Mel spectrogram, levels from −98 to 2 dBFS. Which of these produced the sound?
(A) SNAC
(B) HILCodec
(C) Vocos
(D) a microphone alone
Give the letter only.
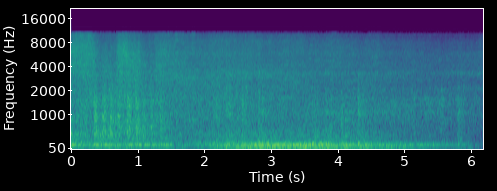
D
